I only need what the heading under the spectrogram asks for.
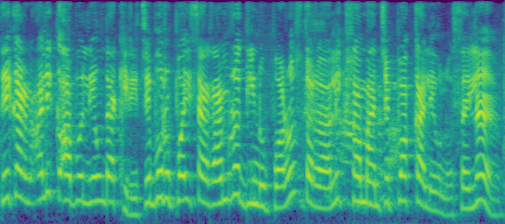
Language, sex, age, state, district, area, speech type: Nepali, female, 30-45, West Bengal, Kalimpong, rural, spontaneous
